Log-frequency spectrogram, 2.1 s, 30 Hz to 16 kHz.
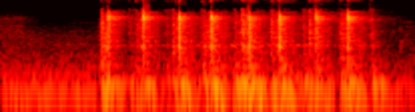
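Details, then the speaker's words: A 1960s Smith-Corona Riviera portable manual typewriter with Elite typeface gives eight crisp, evenly spaced key strikes about five per second, a unique, really high-pitched sound. No keys skip or stick, so the typing is normal. "Type's nice, it's got a really kind of unique sound to it, really high pitched."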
